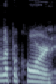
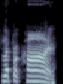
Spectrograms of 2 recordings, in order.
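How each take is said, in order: First: The last syllable sounds like 'corn'. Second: The last syllable does not sound like 'corn'. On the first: The speaker calls it wrong. "it's not leprechaun" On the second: The speaker calls it right. "it's leprechaun"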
